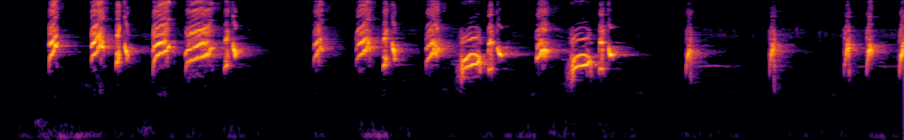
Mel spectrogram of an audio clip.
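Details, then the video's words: Long-tailed shrike, called cendet, singing energetically in a lure recording for cage birds: a rapid jumble of short, high chirping and chattering phrases with brief pauses between bursts. "BURUNG CENDET GACOR DORR, BIANGNYA PANCINGAN CENDET LOYO"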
